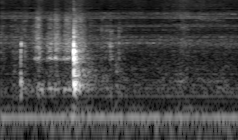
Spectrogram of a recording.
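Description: A wire whisk tapping once, sharply, against a plastic mixing bowl of beaten eggs about three-quarters of a second in, with a fainter tap just before, over a low steady hum.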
